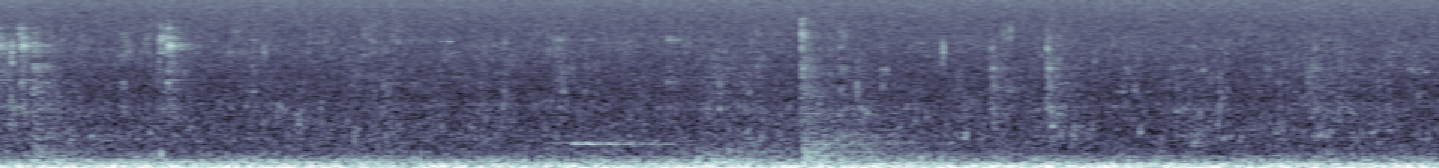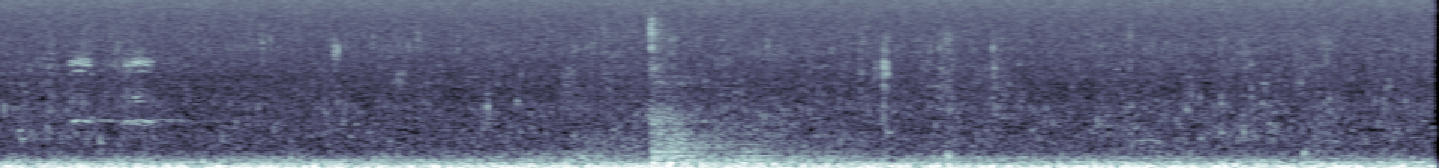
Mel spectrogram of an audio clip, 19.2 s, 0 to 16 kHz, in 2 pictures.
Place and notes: New road into Saemangeum wetland area, inside Saemangeum seawall - Steel fence across wetland
Inside the Saemangeum seawall, a 7ft steel sheet wall runs beside new roading into the tidal wetland.
Jeollabuk-do, South Korea, 4 May 2017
